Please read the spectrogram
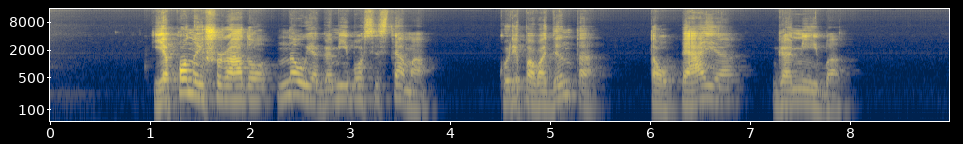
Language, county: Lithuanian, Kaunas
